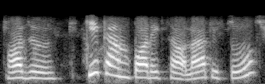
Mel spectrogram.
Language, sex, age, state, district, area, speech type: Nepali, female, 45-60, West Bengal, Jalpaiguri, rural, conversation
